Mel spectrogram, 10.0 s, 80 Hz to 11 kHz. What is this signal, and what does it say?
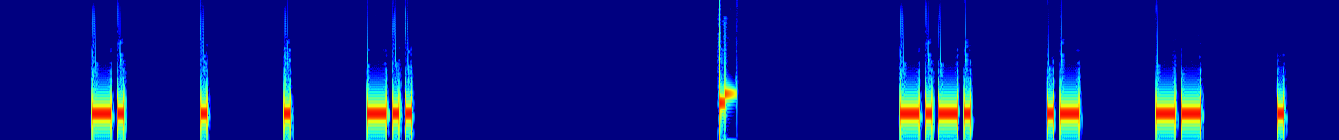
Morse code, heard as a keyed tone, about 25 wpm, spaced as for 12 wpm, 700 Hz. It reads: NEED CAME
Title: 4x Character Spacing - Top 300 Words - 25wpm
